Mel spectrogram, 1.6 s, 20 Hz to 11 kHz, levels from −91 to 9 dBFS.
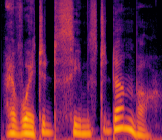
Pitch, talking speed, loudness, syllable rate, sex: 140 Hz, 260 wpm, -18 LUFS, 6.0 syllables/s, male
